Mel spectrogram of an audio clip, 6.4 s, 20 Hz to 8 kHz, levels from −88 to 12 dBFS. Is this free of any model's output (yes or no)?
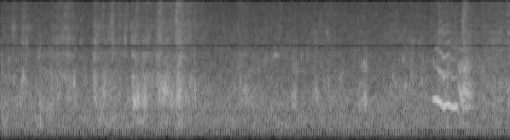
no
